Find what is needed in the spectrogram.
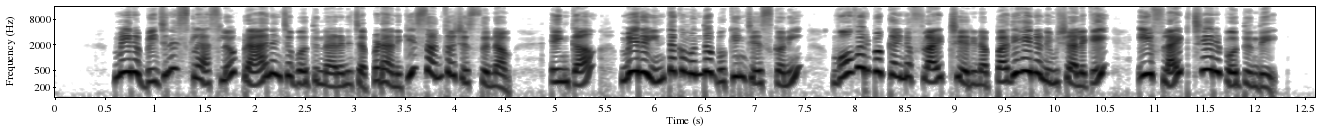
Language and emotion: Telugu, happy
